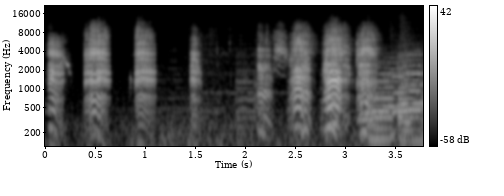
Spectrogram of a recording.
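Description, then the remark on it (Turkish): A blue-footed booby gives a rapid series of about eight loud, harsh honking calls, unaccompanied, with short gaps between the nasal squawks. “Mavi ayaklı sümsük kuşları Pasifik Okyanusu'nda Kaliforniya'dan Peru'ya kadar olan bölgede yaşar.”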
